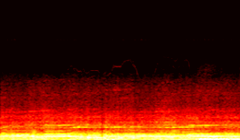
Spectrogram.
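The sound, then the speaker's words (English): Racing cars at an IMSA sports car race roar continuously with dense, harmonic engine drone, pitches shifting as engines rev and others pass, loud throughout with no talking. “Sights and sounds of IMSA.”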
